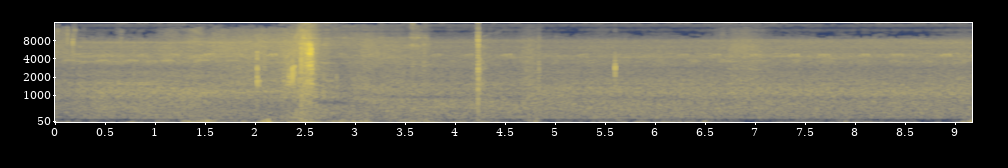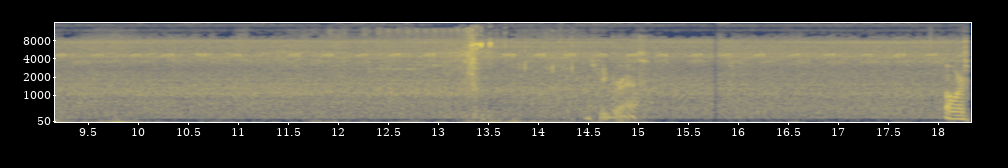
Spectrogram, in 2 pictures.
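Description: Crickets chirping in a steady, even rhythm over a soft, constant hiss, with a few sharp clicks scattered through.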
